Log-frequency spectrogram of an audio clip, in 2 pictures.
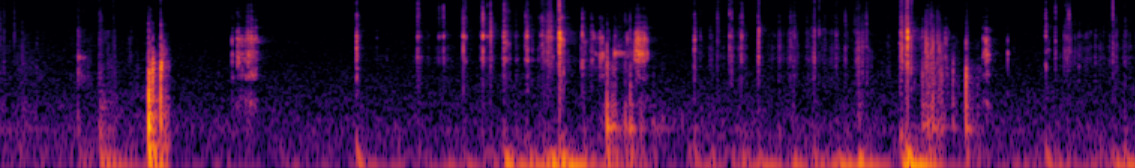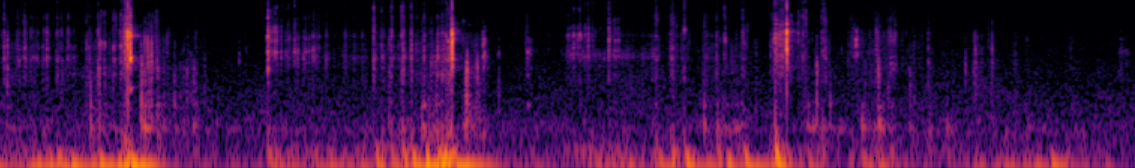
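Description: A utility knife blade shaves the dark red outer layer off a solid oval soap bar with a pink core, held in the palm. The result is a series of short, dry scraping and crisp cutting sounds with bright, high-pitched texture. Quieter rasping fills the gaps between the sharper cuts.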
